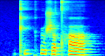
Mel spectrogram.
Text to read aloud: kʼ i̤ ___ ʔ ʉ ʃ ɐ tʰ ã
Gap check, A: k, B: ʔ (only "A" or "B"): A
